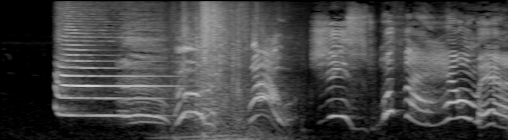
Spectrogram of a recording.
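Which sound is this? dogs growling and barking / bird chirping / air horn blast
air horn blast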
